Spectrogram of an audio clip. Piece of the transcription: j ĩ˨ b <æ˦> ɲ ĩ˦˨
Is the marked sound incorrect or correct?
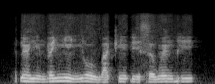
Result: incorrect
